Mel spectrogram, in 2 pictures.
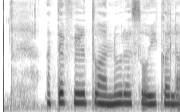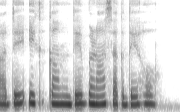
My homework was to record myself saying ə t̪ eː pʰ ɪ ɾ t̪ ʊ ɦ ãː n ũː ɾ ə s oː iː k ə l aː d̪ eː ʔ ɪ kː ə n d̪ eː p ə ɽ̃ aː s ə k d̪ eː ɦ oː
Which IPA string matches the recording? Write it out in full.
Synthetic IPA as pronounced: ə t̪ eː pʰ ɪ ɾ t̪ ʊ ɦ aː n ũː ɾ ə s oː iː k ə l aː d̪ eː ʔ ɪ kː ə m d̪ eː b ə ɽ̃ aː s ə k d̪ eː ɦ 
